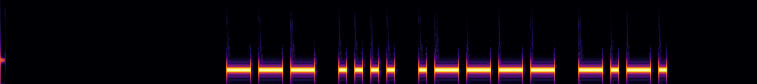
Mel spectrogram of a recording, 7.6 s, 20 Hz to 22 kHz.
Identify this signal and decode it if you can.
Morse code, heard as a keyed tone, about 15 wpm, 700 Hz. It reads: OH1C
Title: DXCC-100 Call Signs - 4 Characters - Repeated 3x - 15wpm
